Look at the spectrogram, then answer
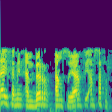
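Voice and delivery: أم بر، أم صيام، أم سفر with am for al; Himyari dialect. Retold or imitated. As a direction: swap every al for am in أم بر and أم سفر. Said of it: "ولكن لا لام عندنا تنطق". (بلهجة حمير: أم بدل أل في أم بر وأم صيام وأم سفر)

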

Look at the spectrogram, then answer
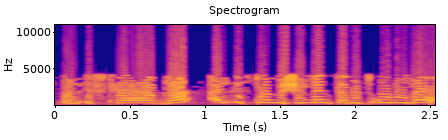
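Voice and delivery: high, fast, heated arguing in a debate. Retold or imitated. Preacher quoting sheikh arguing in a debate, heated and fast. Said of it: "فعمال في مناظرة".

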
